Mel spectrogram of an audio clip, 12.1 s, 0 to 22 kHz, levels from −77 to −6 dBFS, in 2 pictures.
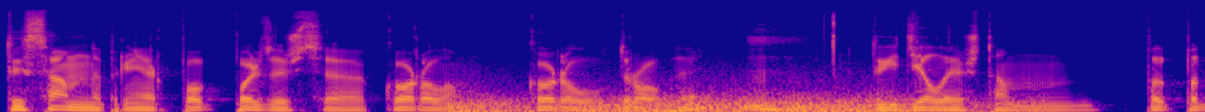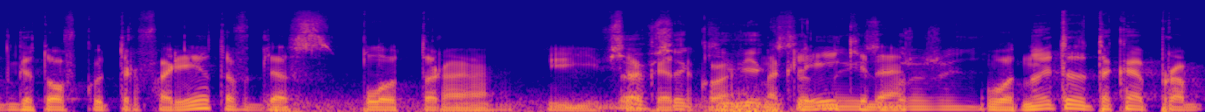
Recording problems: wind noise on the microphone; occasional gusts; from 2 to 5 s and from 7.5 to 10 s; 10 dB below the speech

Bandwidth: 14.5 kHz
